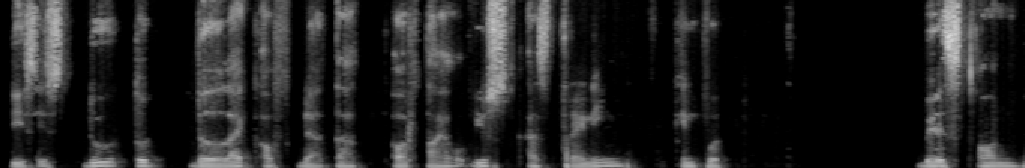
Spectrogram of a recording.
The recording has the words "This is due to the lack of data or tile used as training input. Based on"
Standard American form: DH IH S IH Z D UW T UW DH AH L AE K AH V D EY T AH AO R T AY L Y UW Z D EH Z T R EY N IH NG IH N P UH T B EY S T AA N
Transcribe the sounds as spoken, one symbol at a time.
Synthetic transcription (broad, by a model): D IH S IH S D UW T UW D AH L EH K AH F D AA T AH AO R T AY L Y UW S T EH S T R EY N IH NG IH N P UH T B EY S T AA N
